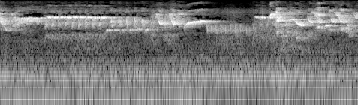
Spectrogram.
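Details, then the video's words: Canary in full song for tutoring young birds, pouring out a long sequence of fast high trills and chattering rolls, briefly softening before rising again into bright twittering phrases. "kicau gacor kenari, suara merdu buat masteran"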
